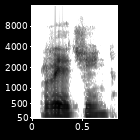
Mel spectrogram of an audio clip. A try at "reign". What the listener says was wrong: Rain. Rain. The G is silent. Rain.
